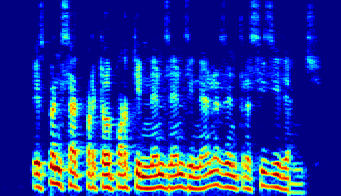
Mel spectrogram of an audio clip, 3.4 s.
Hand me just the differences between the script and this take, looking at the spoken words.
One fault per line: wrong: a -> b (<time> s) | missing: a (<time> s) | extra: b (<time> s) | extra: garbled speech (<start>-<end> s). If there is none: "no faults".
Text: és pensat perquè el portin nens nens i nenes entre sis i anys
no faults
